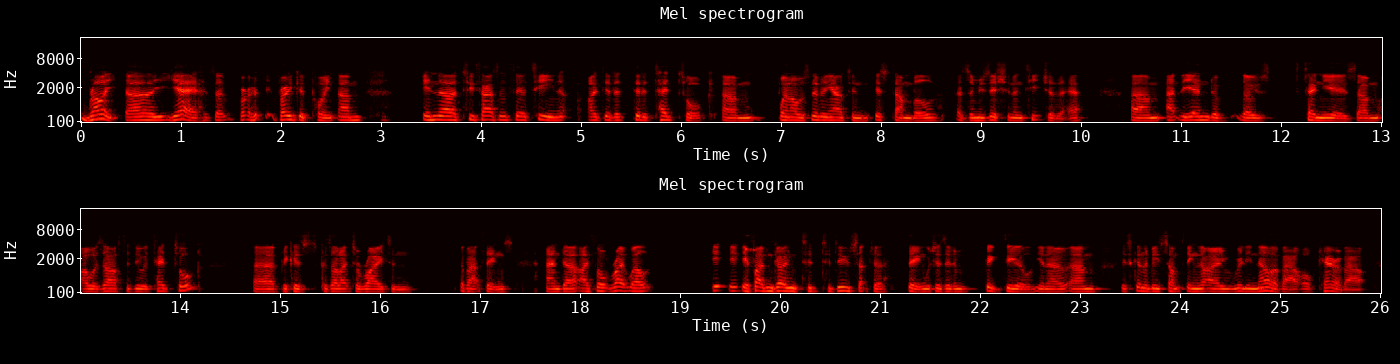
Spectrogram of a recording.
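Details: Adult man with a lifelong stammer that comes and goes, with blocks; stammering.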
